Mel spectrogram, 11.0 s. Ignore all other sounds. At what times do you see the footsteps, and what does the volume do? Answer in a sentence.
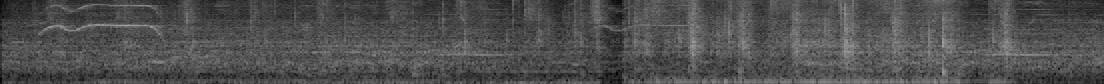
You can hear the footsteps from 0.0 to 10.2 s, getting louder.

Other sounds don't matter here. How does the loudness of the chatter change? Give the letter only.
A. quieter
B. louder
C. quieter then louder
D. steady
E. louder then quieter
C.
